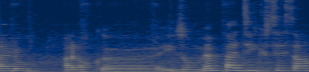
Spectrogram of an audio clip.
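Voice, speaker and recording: A woman with a non-native accent speaks at a medium pitch. Music plays in the background and the room echo is audible. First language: not French (speaking French). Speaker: beauty and shopping vlogger. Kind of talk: product haul video. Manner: hesitant, many fillers.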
